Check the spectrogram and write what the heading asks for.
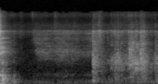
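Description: Items being handled in a plastic tackle box tray: a short rustling, knocking clatter near the end, after a moment of quiet.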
